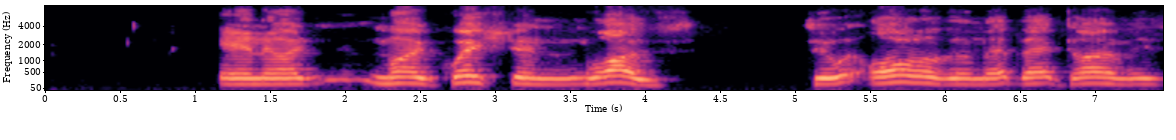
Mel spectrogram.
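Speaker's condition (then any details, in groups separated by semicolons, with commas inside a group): Cerebral palsy; uses wheelchair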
